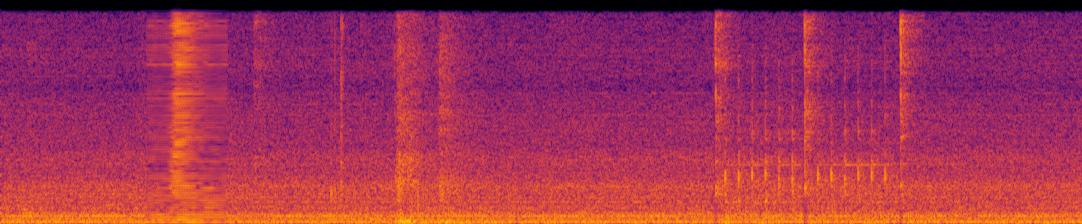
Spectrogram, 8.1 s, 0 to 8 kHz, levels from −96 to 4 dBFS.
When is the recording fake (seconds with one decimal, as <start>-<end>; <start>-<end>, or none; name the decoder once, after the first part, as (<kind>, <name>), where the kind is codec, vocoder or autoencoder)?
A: 1.1-1.7 (vocoder, HiFi-GAN)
